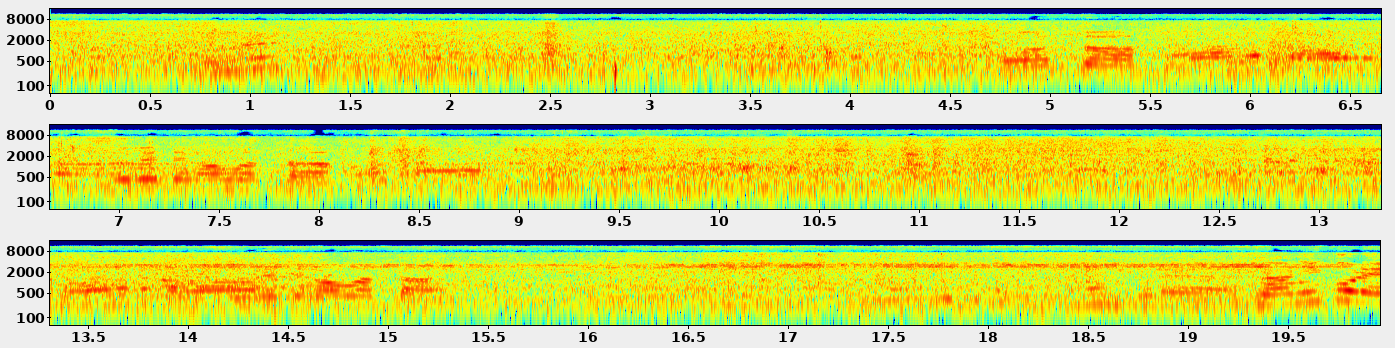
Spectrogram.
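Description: Floodwater roars and churns steadily outdoors.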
